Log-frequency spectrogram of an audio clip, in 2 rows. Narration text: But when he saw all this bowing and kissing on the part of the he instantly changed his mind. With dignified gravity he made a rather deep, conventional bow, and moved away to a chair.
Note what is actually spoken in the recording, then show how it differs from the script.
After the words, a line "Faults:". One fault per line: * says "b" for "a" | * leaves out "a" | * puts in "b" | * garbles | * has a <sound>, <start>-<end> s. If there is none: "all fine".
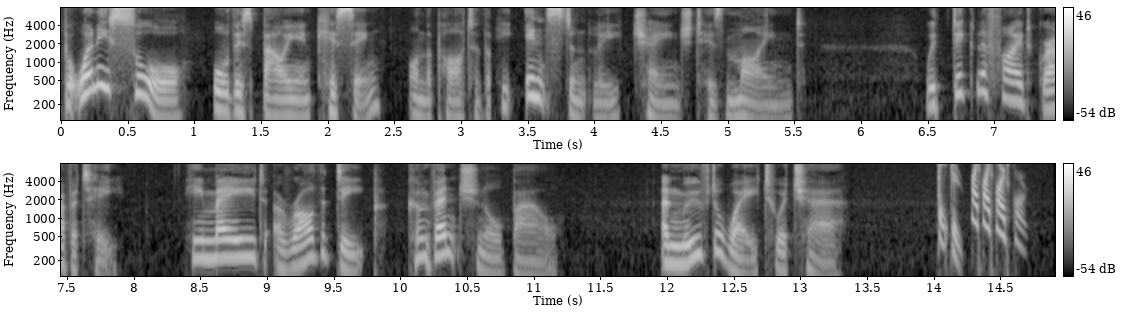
But when he saw all this bowing and kissing on the part of the he instantly changed his mind. With dignified gravity he made a rather deep, conventional bow, and moved away to a chair.
Faults:
* has a chirp, 14.0-14.7 s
